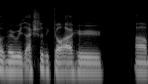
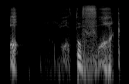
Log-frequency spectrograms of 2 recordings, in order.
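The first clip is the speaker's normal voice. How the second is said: put-on monster voice, quieter. Imitating Venom shouting in surprise: imitating Venom. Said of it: "Is that you trying to imitate Venom?".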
